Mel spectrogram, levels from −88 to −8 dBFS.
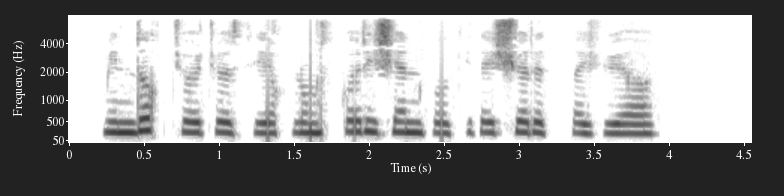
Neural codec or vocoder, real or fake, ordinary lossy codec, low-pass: none; real; MP3, 32 kbps; 7.2 kHz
